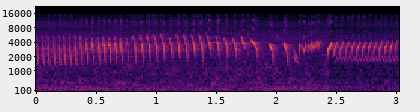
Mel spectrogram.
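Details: Canary song for coaxing young or lazy canaries to sing: a long rapid rattling trill of evenly spaced notes, broken near the end by a few sharp downward flicks before the trill resumes.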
